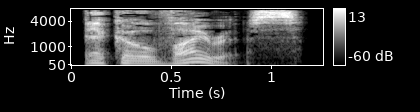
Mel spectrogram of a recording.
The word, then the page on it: echovirus: British English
